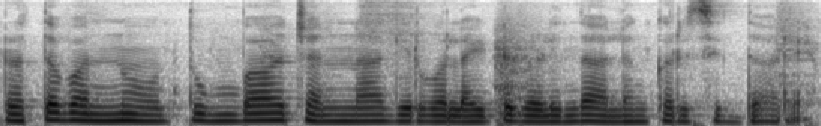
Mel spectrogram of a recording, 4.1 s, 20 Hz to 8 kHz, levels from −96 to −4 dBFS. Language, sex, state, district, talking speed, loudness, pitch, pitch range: Kannada, female, Karnataka, Bangalore, 85 wpm, -15 LUFS, 150 Hz, 145-165 Hz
